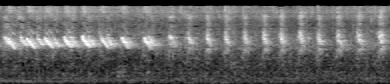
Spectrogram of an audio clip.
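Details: Caged Greater Green Leafbird in an aviary singing in the kapas tembak style: a fast run of bright, slightly descending whistled notes followed by an even series of clipped, pulsing chirps, about seven per second.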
